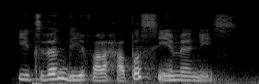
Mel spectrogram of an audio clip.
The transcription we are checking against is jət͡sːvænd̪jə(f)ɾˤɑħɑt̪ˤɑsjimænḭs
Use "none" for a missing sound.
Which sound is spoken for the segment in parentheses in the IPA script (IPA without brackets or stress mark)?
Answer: f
